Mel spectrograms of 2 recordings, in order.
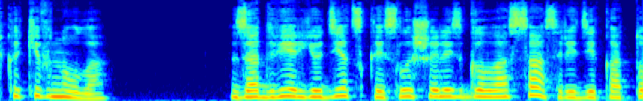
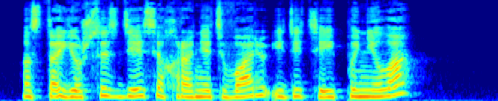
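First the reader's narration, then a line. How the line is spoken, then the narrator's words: Stern. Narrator (Russian): строго сказала ей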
